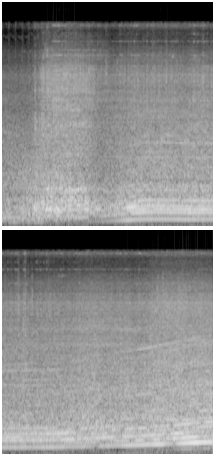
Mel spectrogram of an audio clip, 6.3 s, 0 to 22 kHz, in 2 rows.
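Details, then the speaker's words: Honda Vario LED scooter, warm at 75°C, idling 1300 rpm, revved on throttle: rough, faltering note around 4000 rpm during switch from mode one to two, consistent with ECU cutting fuel and causing hesitation. "di perpindahan modal satu kedua itu terasa seperti ada yang mpost Hai itu sekira d4000 RPM ya"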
